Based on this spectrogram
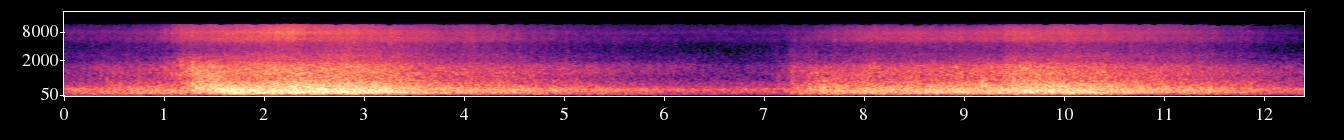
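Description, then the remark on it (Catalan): Sea waves break on a beach in two broad rushing surges, each swelling loud then washing back into a softer hiss, with steady wind noise underneath and no voices. “Relaxeu-vos uns instants amb la banda sonora del mar.”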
